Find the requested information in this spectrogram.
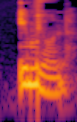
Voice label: "Immune", English

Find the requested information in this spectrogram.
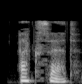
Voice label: "Exit", English

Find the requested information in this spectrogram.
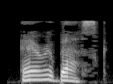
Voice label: "Arabesque", English

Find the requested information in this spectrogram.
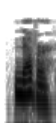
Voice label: "Never", English

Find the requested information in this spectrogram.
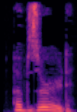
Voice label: "Absurd", English

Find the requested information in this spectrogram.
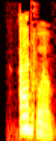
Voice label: "Adverb", English

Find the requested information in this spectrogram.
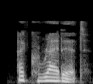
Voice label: "Accredit", English

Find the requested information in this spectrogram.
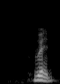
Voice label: "Wed", English

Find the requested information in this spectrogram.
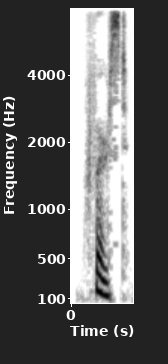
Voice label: "First", English

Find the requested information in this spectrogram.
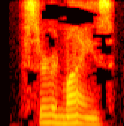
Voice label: "Surmise", English

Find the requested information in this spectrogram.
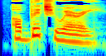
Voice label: "Obituary", English

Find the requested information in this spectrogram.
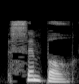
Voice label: "Simple", English

